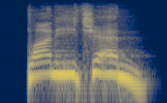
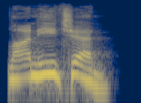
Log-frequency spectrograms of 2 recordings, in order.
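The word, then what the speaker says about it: Lanhee Chen: The Republican, Lonnie Chen. You clearly said that wrong. No, nope, I didn't. Look him up. Lonnie Chen.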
